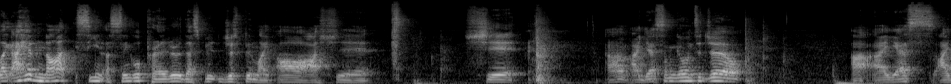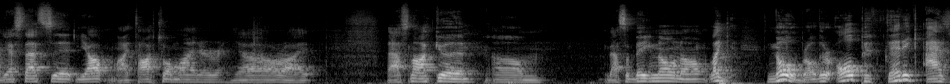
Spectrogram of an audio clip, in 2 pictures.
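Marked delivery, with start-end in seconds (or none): 2.8-16.6 play-acted casual, unbothered, slow nonchalant cool drawl. Imagining a predator caught by a decoy: imitating a nonchalant predator. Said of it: "nonchalant, like, cool".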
